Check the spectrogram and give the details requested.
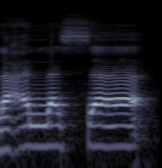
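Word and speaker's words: لَعَلَّ: La'alla sa'ata, la'alla itu Anda kepanjangan membacanya ya, lebih daripada dua ketuk, lebih daripada 2 harokat ya.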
